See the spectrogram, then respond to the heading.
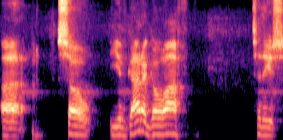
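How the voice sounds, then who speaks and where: A man with a medium pitch talks in a somewhat breathy voice. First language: Spanish. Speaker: political commentator. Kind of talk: casual chat.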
